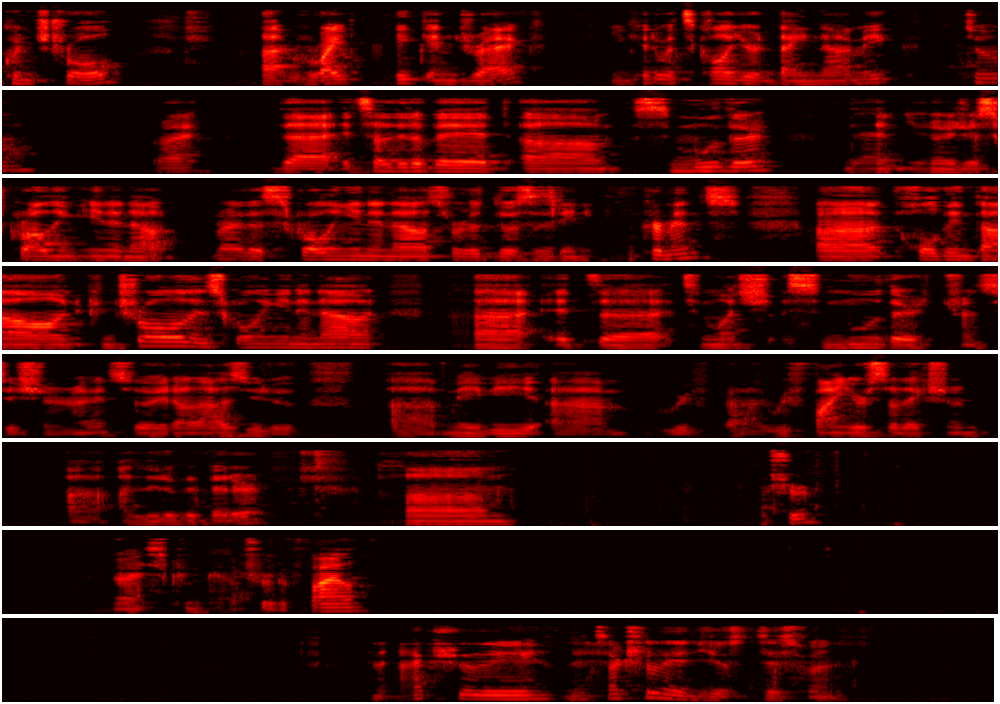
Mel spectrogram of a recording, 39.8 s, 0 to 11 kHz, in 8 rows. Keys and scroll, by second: 28.5-29.3 typing, 30.1 Down, 33.8 Return, 37.1 Escape, 38.2-39.8 typing, 39.2 Escape.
